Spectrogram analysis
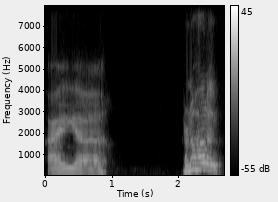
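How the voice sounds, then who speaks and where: Woman music-industry guest, casual and enthusiastic, mid pitch. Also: expressive, slow pace. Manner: enthusiastic, loose with fillers. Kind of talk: casual feedback.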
